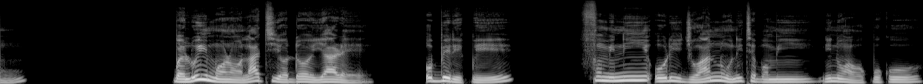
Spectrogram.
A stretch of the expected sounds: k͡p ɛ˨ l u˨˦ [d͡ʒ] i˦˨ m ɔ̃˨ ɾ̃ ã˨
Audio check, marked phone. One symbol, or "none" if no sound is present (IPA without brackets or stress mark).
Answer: none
